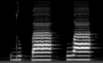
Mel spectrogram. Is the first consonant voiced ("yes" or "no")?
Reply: yes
